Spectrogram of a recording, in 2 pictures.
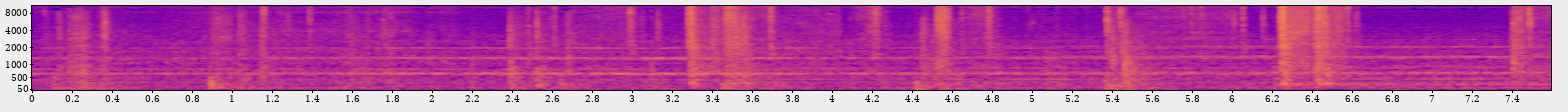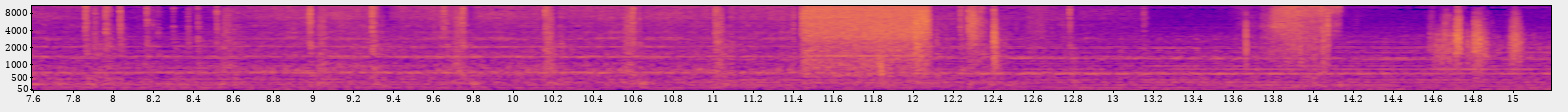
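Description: A printer runs, whirring steadily with humming motor tones, sharp mechanical clicks and clunks, and a couple of brief rasping bursts as paper feeds through. No one speaks.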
